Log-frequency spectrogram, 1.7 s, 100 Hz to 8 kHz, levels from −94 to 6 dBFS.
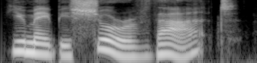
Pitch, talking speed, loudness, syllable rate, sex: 190 Hz, 210 wpm, -16 LUFS, 3.9 syllables/s, female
